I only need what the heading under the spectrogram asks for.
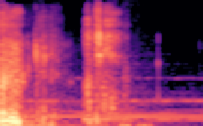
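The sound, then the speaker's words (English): A single quick sneeze: a sharp breathy burst followed by a hissing, airy release, then quiet with a faint background hum. “Bless you.”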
